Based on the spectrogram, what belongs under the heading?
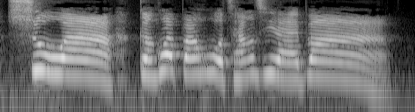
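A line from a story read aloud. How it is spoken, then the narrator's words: Loud shout. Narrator (Chinese): 鹿跟树大喊说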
